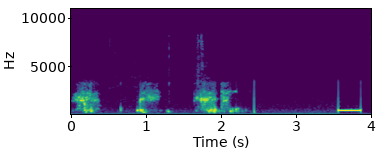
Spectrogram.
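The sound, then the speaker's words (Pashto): A phone-in caller's line is cut off and a single short, steady busy-signal tone sounds. Before it comes a stretch of speech, then a couple of faint clicks. “اردونکو اړیکه شلیدلې ده”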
